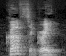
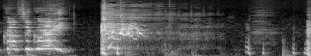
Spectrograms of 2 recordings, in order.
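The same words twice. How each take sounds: First: It is said flatly, with little energy. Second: It is said with much more enthusiasm.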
